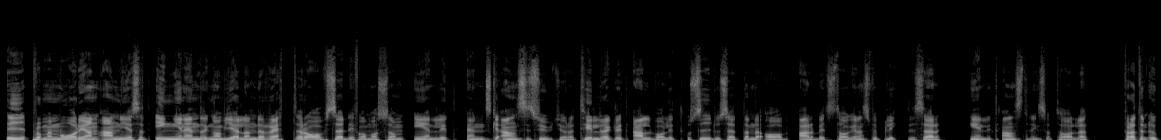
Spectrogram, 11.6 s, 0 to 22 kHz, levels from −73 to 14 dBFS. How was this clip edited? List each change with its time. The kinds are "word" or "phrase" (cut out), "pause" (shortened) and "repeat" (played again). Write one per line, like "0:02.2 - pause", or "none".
0:03.6 - word
0:04.9 - word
